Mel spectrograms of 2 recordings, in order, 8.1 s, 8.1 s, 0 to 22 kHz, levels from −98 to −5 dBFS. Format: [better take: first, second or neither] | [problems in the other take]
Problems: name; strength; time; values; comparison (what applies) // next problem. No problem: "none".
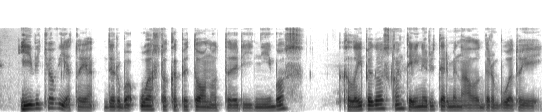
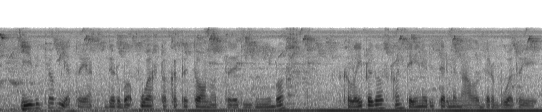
first | background sound (Bird vocalization, bird call, bird song); 1 dB below the speech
